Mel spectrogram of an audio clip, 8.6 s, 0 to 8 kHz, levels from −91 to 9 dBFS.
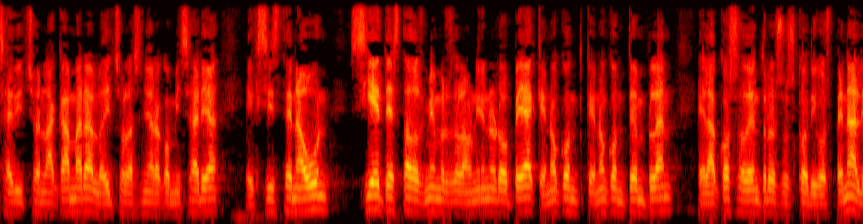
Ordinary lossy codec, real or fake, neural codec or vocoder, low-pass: none; real; none; 7.2 kHz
